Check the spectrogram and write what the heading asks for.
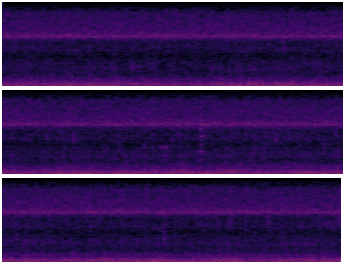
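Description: Boat's outboard motor idling, a steady low hum.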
